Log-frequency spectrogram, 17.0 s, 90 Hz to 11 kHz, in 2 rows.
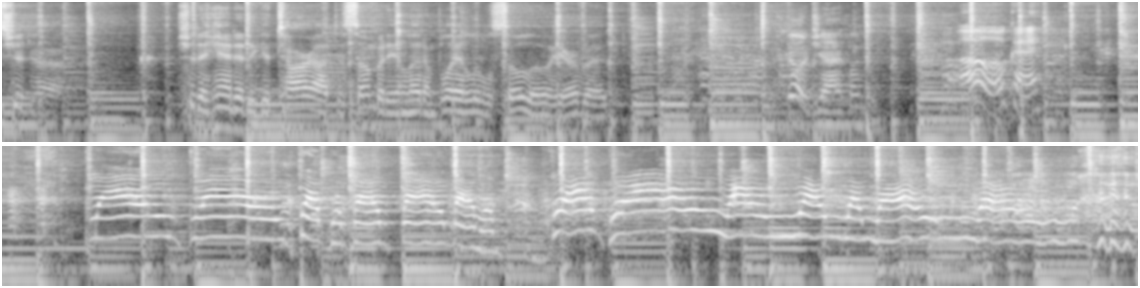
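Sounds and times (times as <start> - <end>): strummed acoustic guitar: 0.0 - 17.0.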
